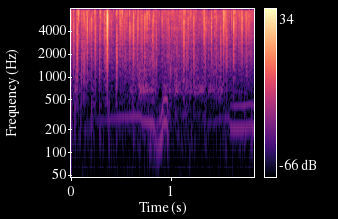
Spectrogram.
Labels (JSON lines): {"label": "biophony, cascading saw", "recorder": "SoundTrap 600 or HydroMoth"}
